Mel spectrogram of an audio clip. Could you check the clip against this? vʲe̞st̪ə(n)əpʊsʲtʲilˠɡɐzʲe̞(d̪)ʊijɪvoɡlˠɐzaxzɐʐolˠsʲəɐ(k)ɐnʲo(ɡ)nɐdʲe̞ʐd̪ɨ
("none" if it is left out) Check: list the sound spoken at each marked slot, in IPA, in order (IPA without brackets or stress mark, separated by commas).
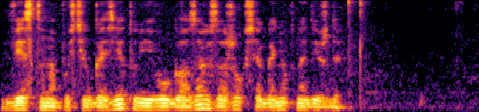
n, t̪, ɡ, k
